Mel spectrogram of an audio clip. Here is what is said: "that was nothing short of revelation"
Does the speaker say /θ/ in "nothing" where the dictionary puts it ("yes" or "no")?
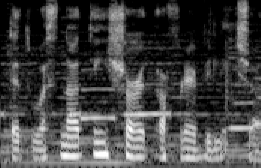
no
